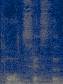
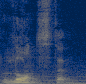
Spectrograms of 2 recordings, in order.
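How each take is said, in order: First: The name is said the Australian way. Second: The name is said the English way. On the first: The speaker calls it wrong. "the Aussies always pronounce it wrong. It's not Launceston" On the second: The speaker calls it right. "That's how you pronounce it in England"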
